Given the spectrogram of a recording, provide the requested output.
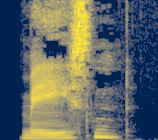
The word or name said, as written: masen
